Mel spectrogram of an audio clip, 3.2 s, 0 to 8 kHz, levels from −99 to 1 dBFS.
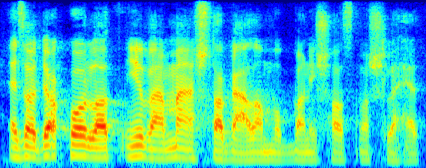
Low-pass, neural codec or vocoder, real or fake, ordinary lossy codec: none; codec, 16 kHz, 0.8 kbps, ZipCodec; fake; none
